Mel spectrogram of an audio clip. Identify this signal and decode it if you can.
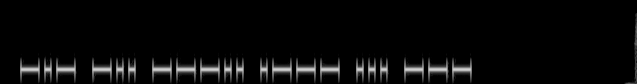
Morse code, heard as a keyed tone, about 21 wpm, 700 Hz. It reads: KD8JSO
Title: USA Callsign DE Callsign 20wpm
